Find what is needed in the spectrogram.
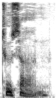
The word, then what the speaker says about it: Tucson: Por cierto, Tucson, se pronuncia aquí Tucson. The pronunciation in English is Tucson.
